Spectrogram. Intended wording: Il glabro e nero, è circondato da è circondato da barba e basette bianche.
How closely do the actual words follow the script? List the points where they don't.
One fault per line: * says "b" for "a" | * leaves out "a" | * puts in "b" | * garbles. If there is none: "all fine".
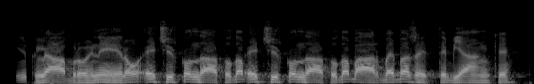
all fine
